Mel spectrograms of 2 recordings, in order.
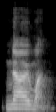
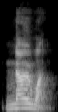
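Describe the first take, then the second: No difference in how they are said.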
